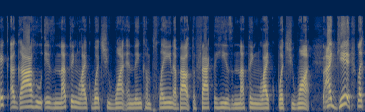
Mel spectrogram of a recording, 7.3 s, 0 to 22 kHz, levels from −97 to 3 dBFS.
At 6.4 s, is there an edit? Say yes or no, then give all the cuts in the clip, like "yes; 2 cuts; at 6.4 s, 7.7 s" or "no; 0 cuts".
yes; 1 cut; at 6.4 s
